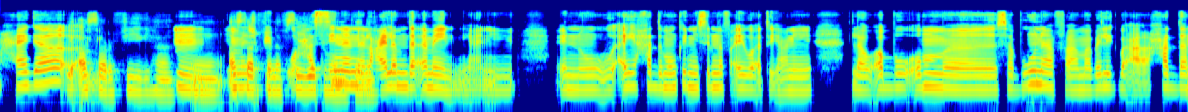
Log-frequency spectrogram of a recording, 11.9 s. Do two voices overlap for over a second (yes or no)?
yes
